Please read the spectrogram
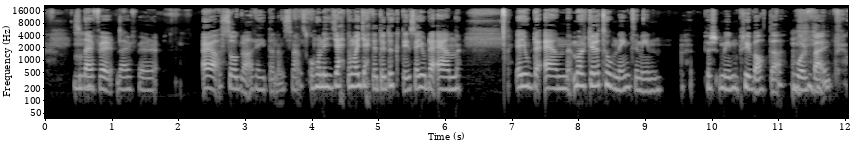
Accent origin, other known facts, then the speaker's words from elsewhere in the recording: Sweden; now in United Kingdom; Och så fick jag rabatt. Alla som är svenskar får rabatt av henne.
